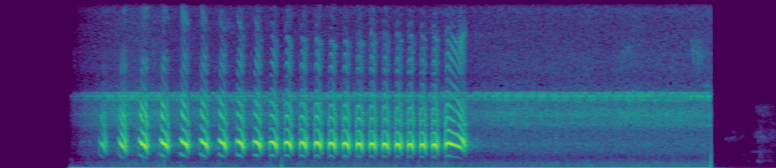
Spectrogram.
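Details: Male Barred Antshrike perched on a branch in Bocas del Toro, Panama, in March, singing: a rapid, accelerating series of about twenty nasal notes over three seconds, ending in a louder upward flourish, over a steady hum; crest puffs up as it sings.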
